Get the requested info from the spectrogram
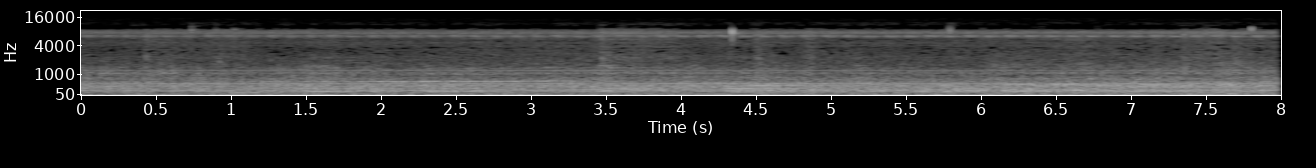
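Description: Faint steady background: high, continuous insect chirring over a low, even hum.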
